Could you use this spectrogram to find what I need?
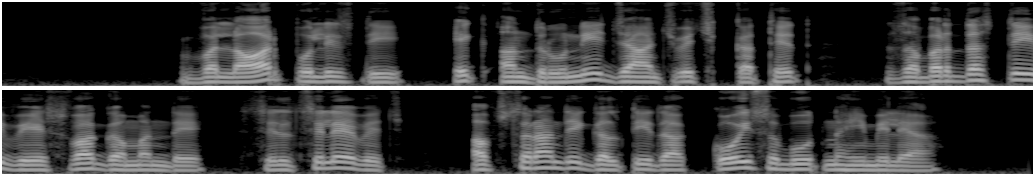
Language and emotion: Punjabi, neutral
